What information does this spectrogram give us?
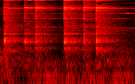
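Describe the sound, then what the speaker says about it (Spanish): A small cymbal fitted to a compact travel washboard is struck six times in an uneven rhythm, each hit a bright, close metallic tap with a short ring. "un pequeño platillito"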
